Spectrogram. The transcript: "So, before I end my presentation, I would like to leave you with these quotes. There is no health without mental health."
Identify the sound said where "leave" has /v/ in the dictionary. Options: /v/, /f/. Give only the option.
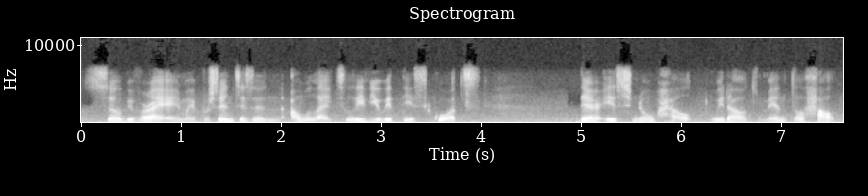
/v/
